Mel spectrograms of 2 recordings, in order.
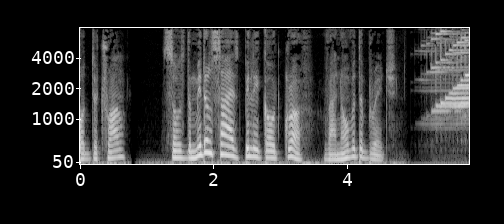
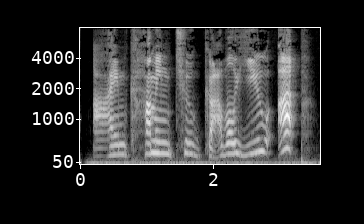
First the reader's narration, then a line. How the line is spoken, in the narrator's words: roared the troll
